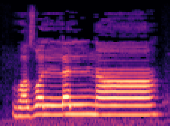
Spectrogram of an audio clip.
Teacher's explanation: لام پر ہم سختی کریں گے اور ذرا رک کر پڑھیں گے تشدید کی وجہ سے. نون پر ہمارے پاس حرف مدہ موجود ہے، اسے ہم کھینچیں گے ایک الف کے برابر.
